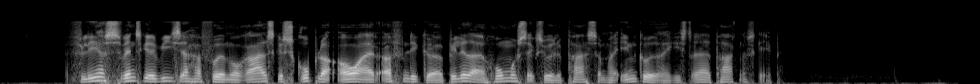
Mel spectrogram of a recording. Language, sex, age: Danish, male, 22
